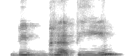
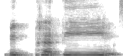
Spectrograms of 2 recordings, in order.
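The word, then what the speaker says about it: बिभ्रतीं: Raktotpalam, Bibhratim, Bha is a Mahaprana. Bibhratim, so there is a Dirgha here and also ending with an Anuswara.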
